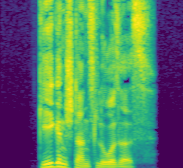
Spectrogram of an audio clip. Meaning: strong/mixed nominative/accusative neuter singular of gegenstandslos
- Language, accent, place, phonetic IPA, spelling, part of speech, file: German, Germany, Berlin, [ˈɡeːɡn̩ʃtant͡sloːzəs], gegenstandsloses, adjective, De-gegenstandsloses.ogg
